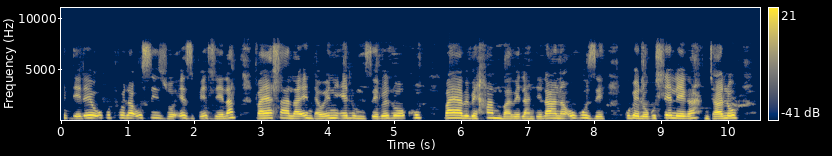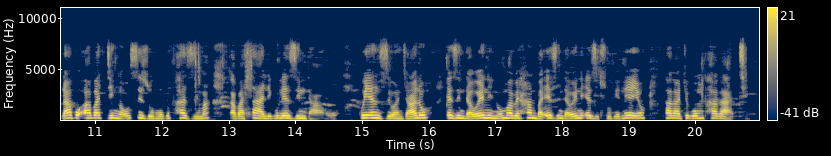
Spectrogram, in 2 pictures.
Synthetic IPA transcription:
indʱɛlɛjɔuɣutʰɔlausizɔʔezib̥ʱɛɮɛlaβajaɬalaɛndʱawenieluŋisɛlwɛlokʰu | βajaβɛβɛhambʱaβɛlandʱɛlanauɣuzɛ | ɣuβɛloɣuɬɛlɛɣand͡ʒʱalɔlaβɔʔaβad̥ʱiŋausizɔŋoɣupʰazimaɣaβaɬaliɣulezindʱawɔ | ɣujend͡zʱiwand͡ʒʱalɔ | ezindʱaweninɔmaβɛhambʱaʔezindʱawenieziɬuɣɛnɛjɔpʰaɣatʰiɣom̩pʰaɣaːtʰi̥

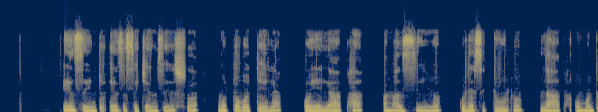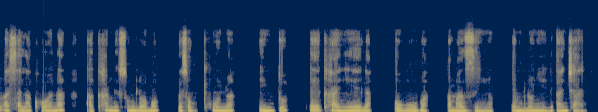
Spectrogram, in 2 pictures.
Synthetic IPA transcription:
izintʼɔ̰ʔezisɛt͡ʃʼend͡zʱiswa | ŋɔd̥ʱɔɣɔtʼɛla | ɔjɛlapʰaː | maziɲɔ | ɣulesid̥ʱulɔ | lapʰaʔumuntʼuaɬalakʰɔna | a̰kʰamisum̩lɔmɔ | wɛsoɣuǃʰuɲwa | intʼɔ | ɛkʰaŋɛla | uɣuβaː | maziɲɔ | em̩luɲiniʔand͡ʒʱaːni

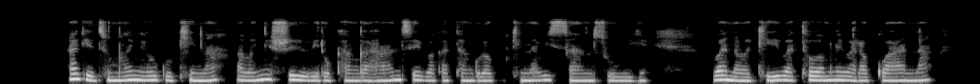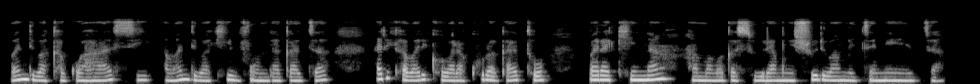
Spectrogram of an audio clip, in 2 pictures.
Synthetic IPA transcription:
haɡe̞zumŋaːɲawoɡukʰinaːβaɲe̞ːʃuːɾiβiɾukʰaŋɡaɦaːnze̞βaɡatʰaːŋɡuɾaɡukʰinaβisaːnzuːje̞ | aβaːnaβakʰiɾiβatʰo̞βamŋe̞βaɾaɡwaːnaː | βaːndiβakʰaɡwaɦaːsiaβaːndiβakʰivuːndaɡazaː | ɾikʰaβaɾikʰo̞βaɾakʰuɾaɡatʰo̞ | βaɾakʰinahamaβaɡasuβiɾamŋiːʃuːɾiβame̞ze̞ne̞ːz̥a

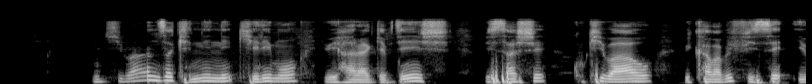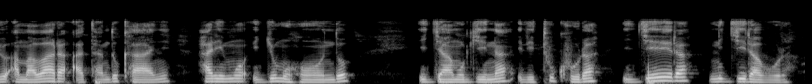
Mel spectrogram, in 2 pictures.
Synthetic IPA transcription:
mukʰiβaːnzakʰininikʰiɾimŋo̞iβiɦaɾaɡe̞vjiːnʃi̥ | βisaʃe̞ | kukʰiβaho̞ | βikʰaβaβifise̞a̰maβaɾaʔa̰tʰaːndukʰaɲe̞ | haɾimo̞ʔibɟumuho̞ːndo̞ | iɟaːmuɡinaiɾitʰukʰuɾa | iɟe̞ːɾa | niɟiɾaβuɾa

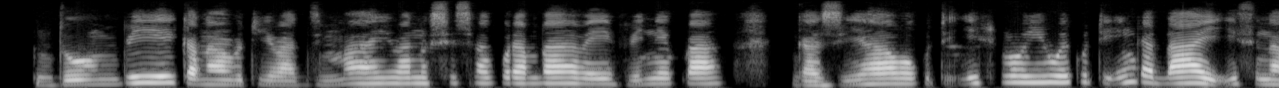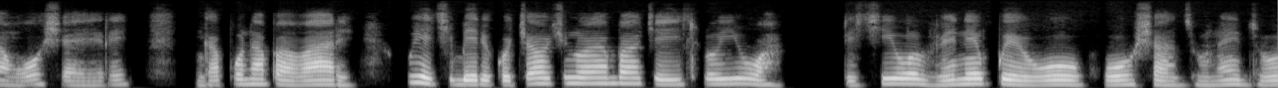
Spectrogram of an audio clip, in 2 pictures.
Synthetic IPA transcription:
ndumbikanakutiʋad͡zimaiʋano̞sisirakuɾambaʋeive̞ne̞kwa | ŋɡazijawo̞kutḭiɬo̞iwe̞kutiːŋɡaɗaiʔisinaɦo̞ʃaɦe̞ɾe̞ | iŋɡapo̞napaʋaɾi | uje̞t͡ʃiɓe̞ɾe̞ko̞t͡ʃawo̞t͡ʃino̞ɾambat͡ʃeiɬo̞iwa | nit͡ʃiwove̞ne̞kwe̞woɦoʃad͡zonaid͡zo

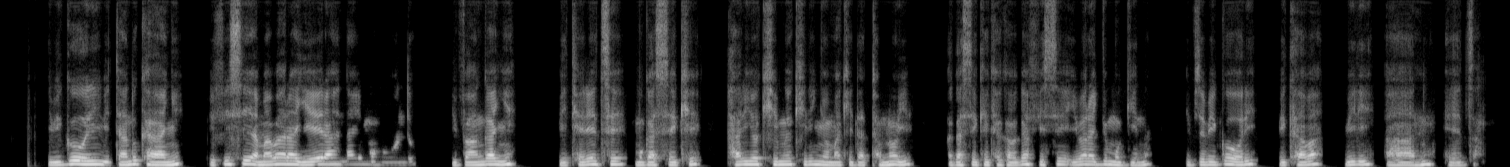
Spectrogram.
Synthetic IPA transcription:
iβiɡo̞ɾiβitʰaːndukʰaɲe̞ | βifise̞amaβaɾaje̞ːɾanajomuhuːndo | βivaːŋɡaɲe̞ | βitʰe̞ɾe̞t͡se̞muɡase̞kʰe̞ | haɾijo̞kʰimŋe̞kʰiɾiɲumakʰidatʰo̞no̞je̞ | aɡase̞ke̞kʰakaβaɡafise̞iβaɾaɾɟumuɡina | ivjo̞βiɡo̞ɾi | βikʰaβa | βiɾiahaːn̥huhe̞ːza

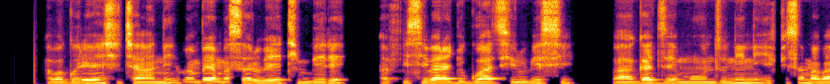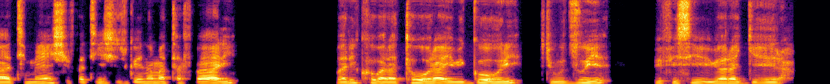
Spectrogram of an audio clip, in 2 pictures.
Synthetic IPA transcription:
aβaɡo̞ɾe̞βe̞ːnʃit͡ʃaːne̞βaːmbajamasaɾuβe̞ːtʰimbe̞ɾe̞ | βafisiβaɾaɾɟuɡwaːt͡siɾuβisi | βahaɡaze̞muːnzuniniːfisamaβaːtʰime̞ːnʃifatʰiʃid͡ʒɡwe̞namatʰafaːɾi | βaɾikʰo̞βaɾatʰo̞ɾaiβiɡo̞ɾiv̥juːzuje̞ | βifisijaɾaɟeːɾa

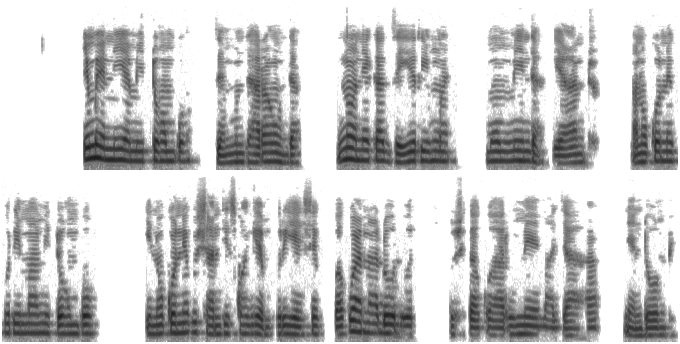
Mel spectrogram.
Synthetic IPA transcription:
imwe̞nije̞mito̞mbo̞ | d͡ze̞mundaɾʔaunda | ino̞ːne̞kad͡ze̞irimwe̞ | mumindaje̞aːntʰu̥ | a̰no̞ko̞nekuɾimamito̞mbo̞ | ino̞ko̞nekuʃandiswaŋɡe̞mbuɾije̞ʃe̞kub͡vvakuwanaɗo̞ɗori | kuʂi̥kakuɦarume̞mad͡ʒaɦa | ne̞ndo̞ːmbi

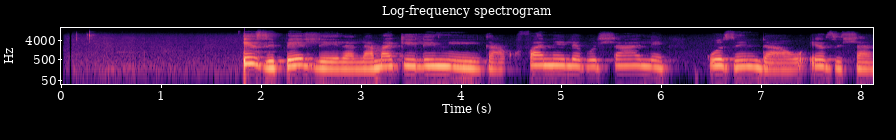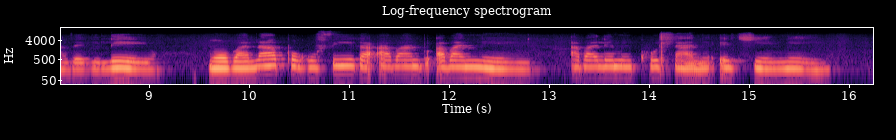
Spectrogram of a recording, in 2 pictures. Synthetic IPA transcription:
izib̥ʱɛɮɛlalamak̬ʼiliniɣaɣufanɛlɛɣuɬalɛ | ɣuzindʱawɔ̰ʔeziɬand͡zʱeɣilɛjɔ | ŋɔβalapʰɔɣufiɣa̰ʔaβantʼuʔaβaneŋi | aβalemikʰuɬa̰nɛ̰ʔet͡ʃʼijɛnɛːjɔ

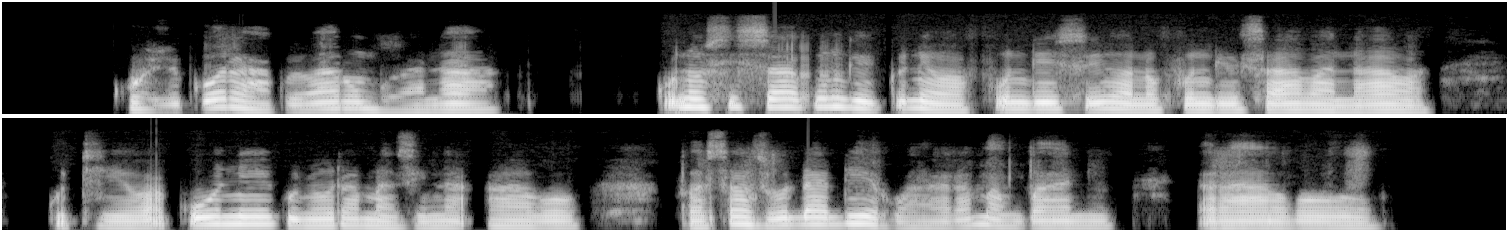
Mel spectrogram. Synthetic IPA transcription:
kuʐiko̞ɾakwe̞ʋaɾumbuʋanaa | kṵno̞sisakuŋɡe̞kune̞ʋafundisiʋano̞fundisaʋanaʋa | kṵtʰiʋa̰ko̞ne̞kuɲoɾamazinaaʋo̞ | vasazo̞ɗaɗirwaramaŋɡwani | raːʋo

